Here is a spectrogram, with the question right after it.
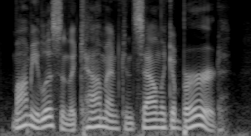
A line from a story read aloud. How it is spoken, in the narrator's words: Tim said, pointing excitedly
